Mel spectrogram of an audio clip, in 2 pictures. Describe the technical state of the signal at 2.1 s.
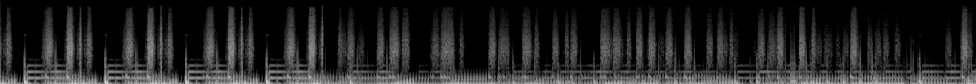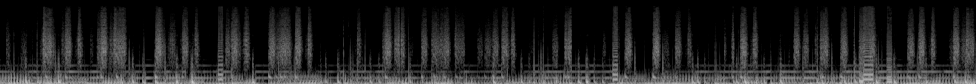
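A broken-record loop is running at 2.1 s. From the very start of the clip, already under way, to 3.23 s, the same 0.81 s fragment repeats back to back three times, identical each pass, and the sound that belonged there never arrives. The likely cause is a stalled player or stream resending the last piece it held. Unlike an echo, nothing decays or overlaps. Each repeat is a hard, exact copy.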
